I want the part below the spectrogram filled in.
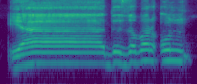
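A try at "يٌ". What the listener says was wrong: জাবার না, ইয়া দু পেশ ইউন। মিমের ওপরে দু পেশ আছে, বলুন।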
